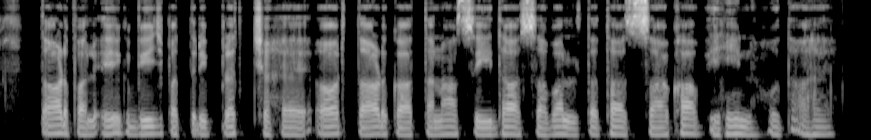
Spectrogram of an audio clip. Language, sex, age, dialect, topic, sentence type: Hindi, male, 25-30, Kanauji Braj Bhasha, agriculture, statement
